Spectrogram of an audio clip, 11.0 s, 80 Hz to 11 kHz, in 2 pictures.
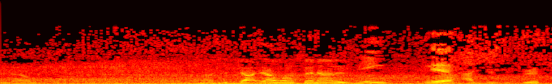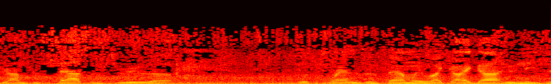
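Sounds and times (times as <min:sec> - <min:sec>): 
big truck rumbling past with engine and road noise: 0:00.3 - 0:11.0
speech: 0:02.4 - 0:07.5, 0:08.5 - 0:11.0.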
